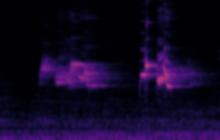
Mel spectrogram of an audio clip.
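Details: Red-whiskered bulbul singing its fighting song in the morning, for bird training: a drawn-out buzzy whistled note, then a louder, quick warbled phrase sliding downward, over a faint low hum.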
